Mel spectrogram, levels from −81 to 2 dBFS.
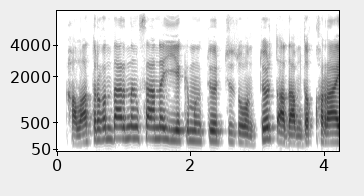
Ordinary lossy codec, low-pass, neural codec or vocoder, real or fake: none; none; none; real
